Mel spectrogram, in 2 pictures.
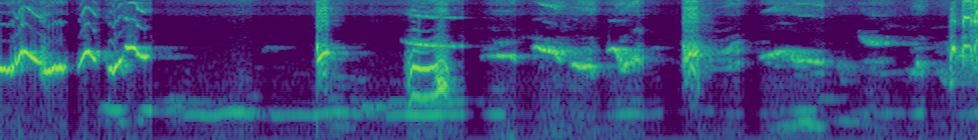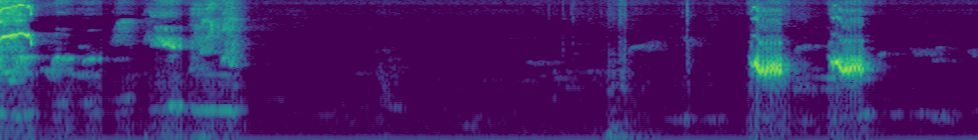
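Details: Oriental magpie-robin, tail spread, singing to goad a rival into fighting. Jumbled, rapid whistles and squeaky chatter for six seconds, then silence broken by two loud, clipped notes near the end.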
